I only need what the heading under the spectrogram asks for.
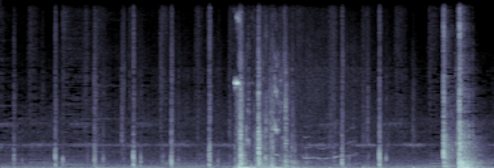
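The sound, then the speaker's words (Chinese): A car door being opened, heard as a loud clunk and rattle after a few faint ticking clicks, then a second heavy thump a couple of seconds later. “温小辉打开车门冲下了车。”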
